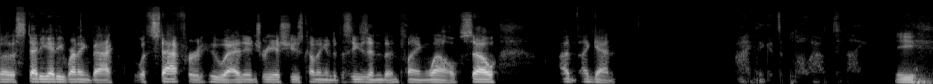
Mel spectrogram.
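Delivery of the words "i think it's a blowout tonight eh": whispering, much quieter. Discussing tonight's game with a co-host, wary of the other team's fans, whisper. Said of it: "I say that in a whisper".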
